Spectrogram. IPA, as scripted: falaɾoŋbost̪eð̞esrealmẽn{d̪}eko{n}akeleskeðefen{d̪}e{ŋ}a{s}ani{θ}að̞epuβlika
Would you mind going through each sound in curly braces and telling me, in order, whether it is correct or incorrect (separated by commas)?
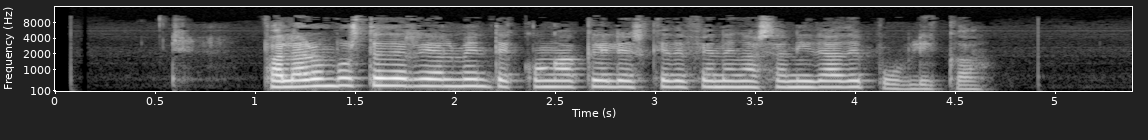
incorrect, incorrect, correct, correct, correct, incorrect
